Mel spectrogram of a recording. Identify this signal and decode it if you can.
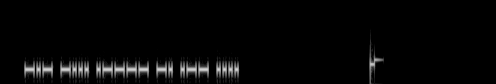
Morse code, heard as a keyed tone, about 40 wpm, 700 Hz. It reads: KB1NWH
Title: USA Call Signs - 6 Characters - 2x Character Spacing - 40wpm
